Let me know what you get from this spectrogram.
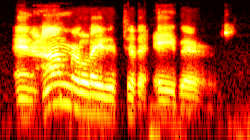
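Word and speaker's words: Hébert: he's related to the a bears that came from canada down here and i'm related to the a bears h-e-b-e-r-t a bear that's how we pronounce it in french a bear i'm gonna put it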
